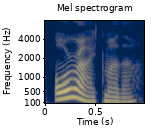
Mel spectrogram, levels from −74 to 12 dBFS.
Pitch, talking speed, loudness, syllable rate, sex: 205 Hz, 180 wpm, -15 LUFS, 5.0 syllables/s, female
